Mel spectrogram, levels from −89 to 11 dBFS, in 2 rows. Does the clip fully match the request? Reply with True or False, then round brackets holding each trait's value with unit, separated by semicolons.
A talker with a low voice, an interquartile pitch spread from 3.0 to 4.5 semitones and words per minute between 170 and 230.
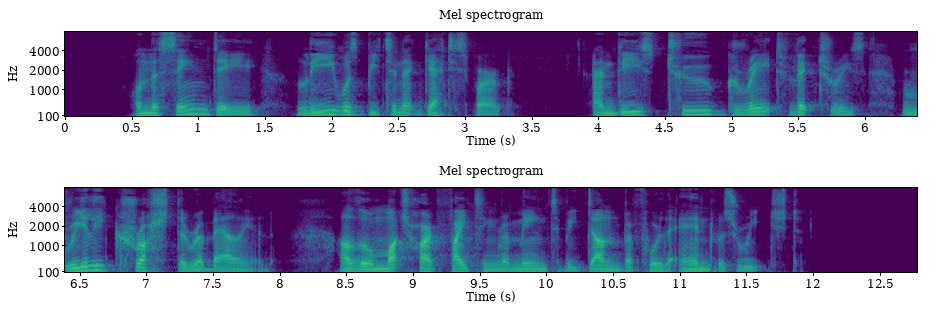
False (100 Hz; 3.8 semitones; 145 wpm)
